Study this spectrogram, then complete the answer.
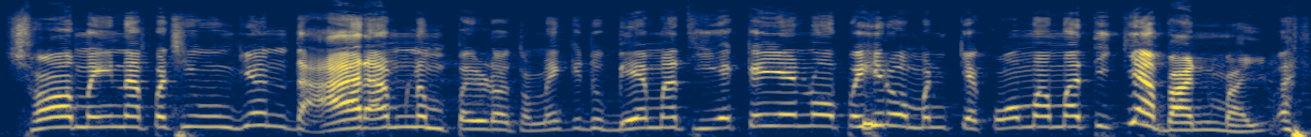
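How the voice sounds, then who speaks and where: Man, stand-up comedian, very high voice, dry sound, acts out both sides of each dialogue. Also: sharp tone, dry recording. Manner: quick anecdotal storytelling, acting out both sides of each exchange. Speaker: stand-up comedian at a community gathering. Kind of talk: live stand-up joke telling.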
